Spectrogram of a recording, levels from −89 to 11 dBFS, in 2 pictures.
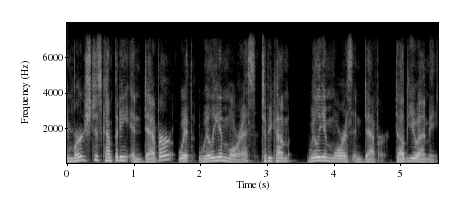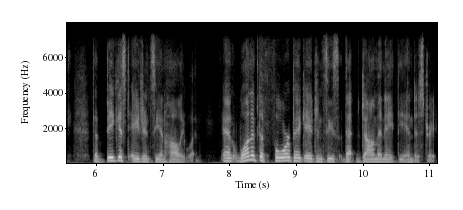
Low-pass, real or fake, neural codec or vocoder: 7.2 kHz; fake; codec, 16 kHz, 16 kbps, FreqCodec, smaller model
